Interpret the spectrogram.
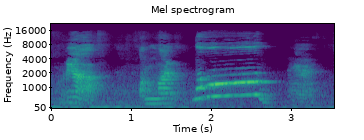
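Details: Pet parrot mimicking words, said to pick up words it was never taught. Short voiced, speech-like syllables with a drawn-out rising tone in the middle, separated by brief pauses, recorded in a quiet room.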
